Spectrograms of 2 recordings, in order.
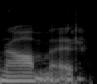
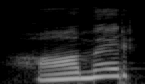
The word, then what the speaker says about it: hamer: in 1971 verskyn het, word die uitspraak met 'n lang A- klank, dit wil sê hammer, is gelyks soos die Nederlandse uitspraak of 'n kort a klank, dit wil sê hammer aangedui en baie afrikaansprekende spreek Hammer vandag met 'n kort beklemtoonde a klank uit.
